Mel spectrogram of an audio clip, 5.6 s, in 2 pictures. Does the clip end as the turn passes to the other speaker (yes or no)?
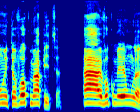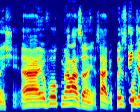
yes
